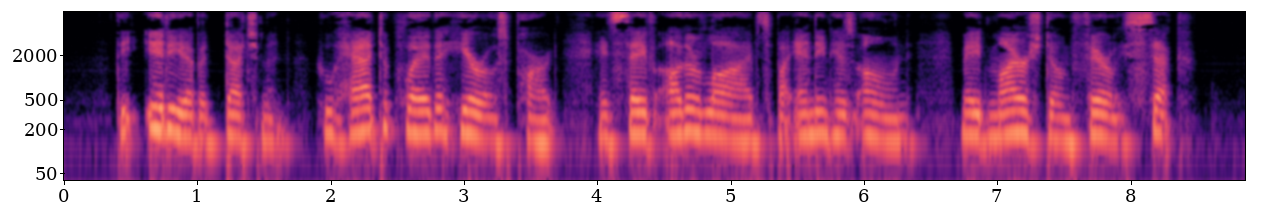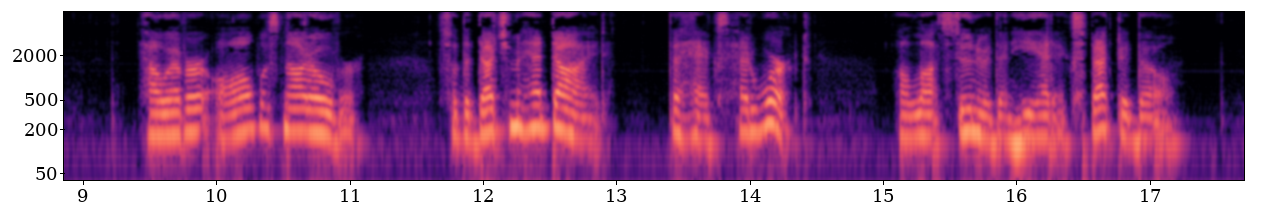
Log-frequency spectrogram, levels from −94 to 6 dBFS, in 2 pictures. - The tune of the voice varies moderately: Yes, average, 4.0 semitones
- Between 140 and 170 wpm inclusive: Yes, average, 155 wpm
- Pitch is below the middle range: No, medium, 165 Hz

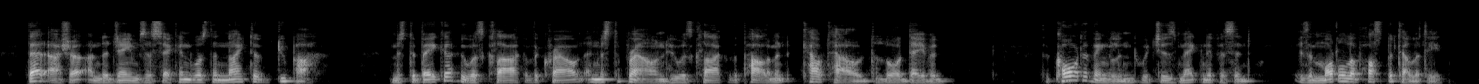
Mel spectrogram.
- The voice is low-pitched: Yes, very low, 95 Hz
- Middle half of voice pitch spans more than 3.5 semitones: Yes, wide, 5.6 semitones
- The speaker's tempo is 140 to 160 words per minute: No, average, 175 wpm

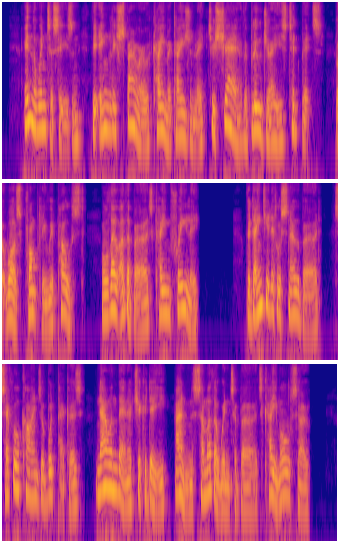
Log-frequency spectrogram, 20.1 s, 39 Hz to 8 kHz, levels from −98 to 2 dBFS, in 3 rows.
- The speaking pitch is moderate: Yes, medium, 145 Hz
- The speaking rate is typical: No, slow, 130 wpm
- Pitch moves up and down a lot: Yes, wide, 7.1 semitones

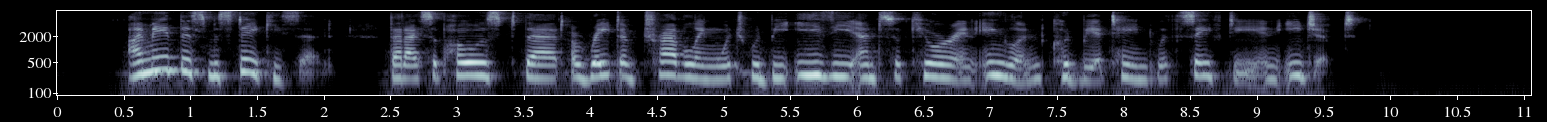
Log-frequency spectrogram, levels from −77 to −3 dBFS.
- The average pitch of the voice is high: Yes, high, 240 Hz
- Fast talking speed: No, average, 155 wpm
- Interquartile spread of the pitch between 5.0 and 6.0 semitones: No, average, 2.7 semitones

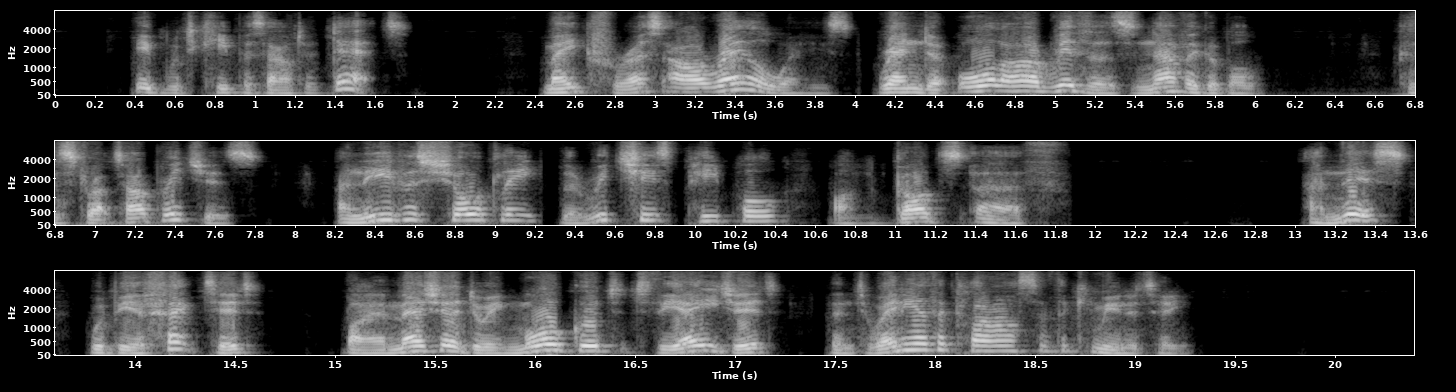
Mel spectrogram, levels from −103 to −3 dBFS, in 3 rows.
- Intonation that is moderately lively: No, wide, 8.8 semitones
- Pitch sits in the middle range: Yes, medium, 145 Hz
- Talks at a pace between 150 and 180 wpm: Yes, average, 155 wpm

